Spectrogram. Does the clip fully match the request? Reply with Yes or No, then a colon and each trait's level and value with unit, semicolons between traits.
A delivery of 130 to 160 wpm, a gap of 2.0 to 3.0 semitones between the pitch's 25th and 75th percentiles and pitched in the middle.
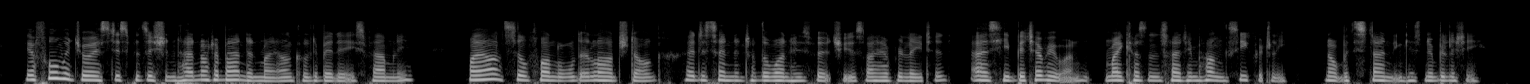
No: average, 170 wpm; narrow, 2.4 semitones; medium, 180 Hz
